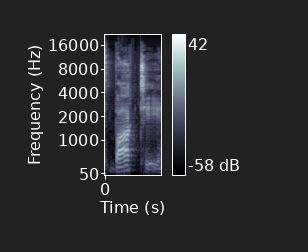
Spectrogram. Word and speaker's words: Bochy: Some people mispronounce that as Bochy, confusing him with the other Bruce Bochy, but this is Bruce Bochy.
